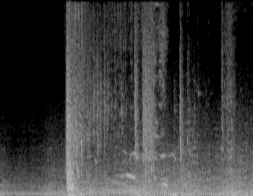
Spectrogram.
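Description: A car scrapes and bumps against another car.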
